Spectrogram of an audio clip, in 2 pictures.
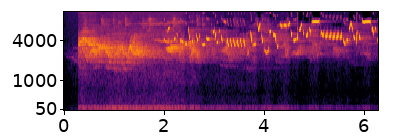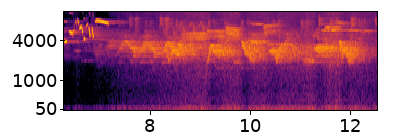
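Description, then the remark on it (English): A small winter wren sings a long, rapid cascade of high, tinkling trills and warbles, pausing briefly before launching into another bubbling run, loud over a low background rumble. “We do have a winter wren sound, which we'll include.”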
